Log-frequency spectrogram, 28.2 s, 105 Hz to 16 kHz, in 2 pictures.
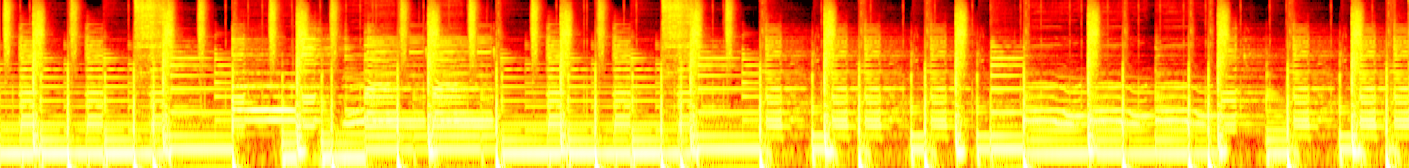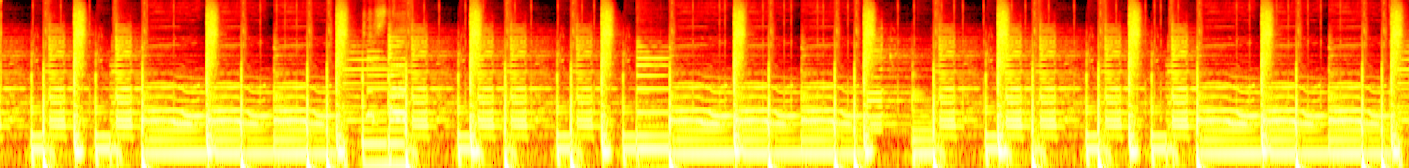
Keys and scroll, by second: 3.2 ctrl+z, 8.5 ctrl+z, 11.2 ctrl+z, 12.6 ctrl+z, 13.0 ctrl+z, 13.5 ctrl+z, 13.6 v, 15.3 ctrl+z, 17.9 v, 21.1 a, 22.2 ctrl+z, 26.7 ctrl+z, 26.9 a.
